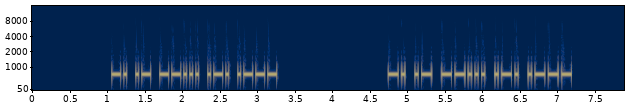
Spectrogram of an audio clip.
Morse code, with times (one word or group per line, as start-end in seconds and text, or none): 1.1-3.3 NA7RJ
4.7-7.2 NA7RJ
